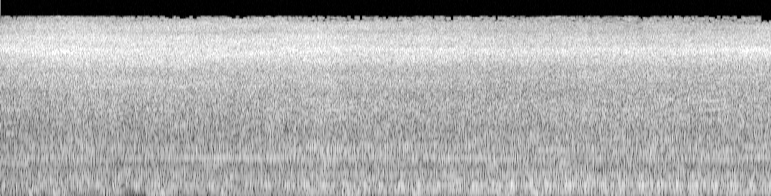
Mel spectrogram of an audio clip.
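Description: Gravity-feed paint spray gun hissing steadily on compressed air while spraying base coat onto a car body, over a steady low hum.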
